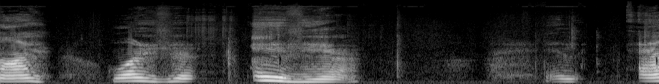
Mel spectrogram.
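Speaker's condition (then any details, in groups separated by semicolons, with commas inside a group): Traumatic brain injury; still hard to understand, improved with rehabilitation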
